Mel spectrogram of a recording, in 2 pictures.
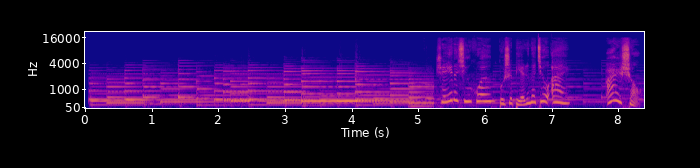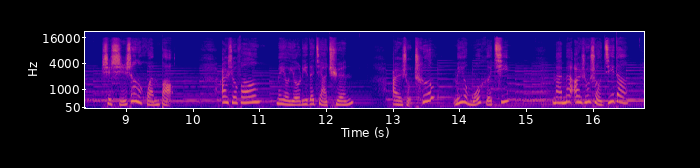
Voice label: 女 专题, 年轻; 国语女声配音; 飞碟说类型

